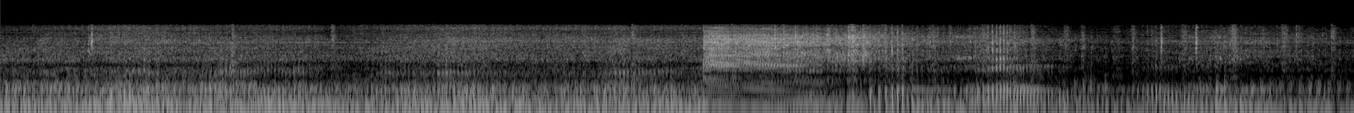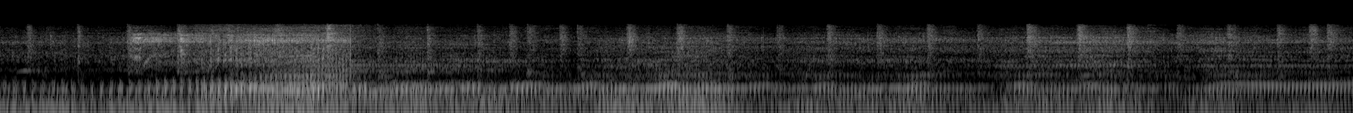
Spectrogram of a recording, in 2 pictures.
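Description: A dirt bike engine idles close by with a low rumble.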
